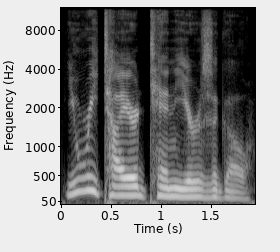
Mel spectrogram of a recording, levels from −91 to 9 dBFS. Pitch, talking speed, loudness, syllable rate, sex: 145 Hz, 155 wpm, -15 LUFS, 4.4 syllables/s, male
